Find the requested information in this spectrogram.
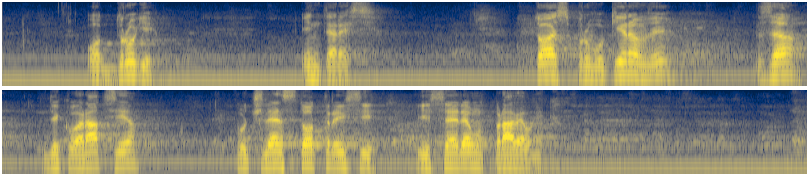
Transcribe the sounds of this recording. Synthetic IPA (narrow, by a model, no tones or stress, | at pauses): od̪d̪ɾuɡʲi | int̪ɛɾɛsi̥ | t̪ɔɛspɾovokʲiɾəmvi | zɐ | d̪ɛklˠɐɾat̪sijə | pot͡ʃlɛnst̪ɔt̪ɾijsi | isɛd̪ɛmot̪̚pɾavilˠnik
